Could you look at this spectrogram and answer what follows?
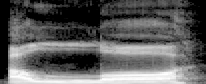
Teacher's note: the lam in Allah is of course full mouth, so we say Allah, not illah.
